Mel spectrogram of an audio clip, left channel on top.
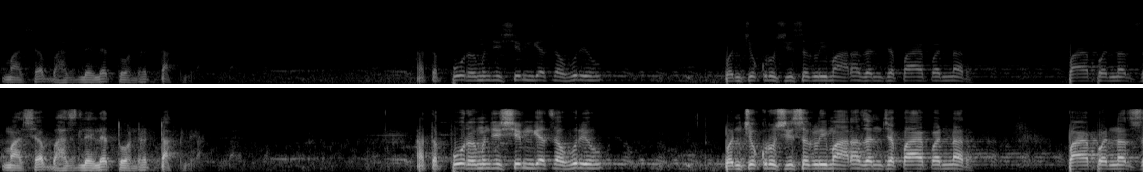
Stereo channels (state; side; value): quieter; left; 19.9 dB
